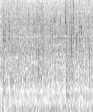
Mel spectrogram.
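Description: Garlic slices, ginger and green chili crackle as they hit hot oil for a tempering, a steady close sizzle with a brighter burst near the end.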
